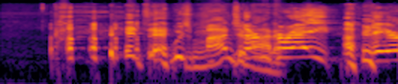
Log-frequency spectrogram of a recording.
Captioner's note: laughter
